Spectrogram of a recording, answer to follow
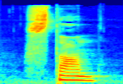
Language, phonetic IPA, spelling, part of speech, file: Ukrainian, [stan], стан, noun, Uk-стан.ogg
- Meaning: 1. trunk, torso (of a human body) 2. waist 3. trunk (of a tree) 4. camp 5. condition, status, state 6. voice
